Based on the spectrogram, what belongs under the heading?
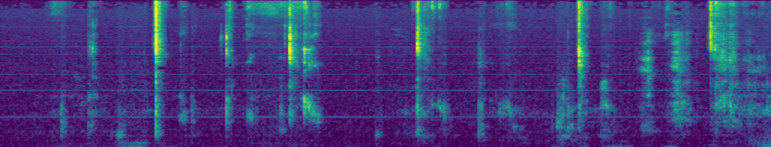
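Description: Close-miked chewing of a mouthful of naan soaked in nihari stew, with sharp wet mouth clicks and smacks at irregular moments. There is a longer, noisier stretch near the end.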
